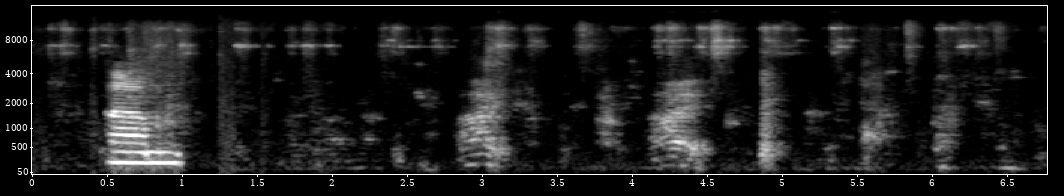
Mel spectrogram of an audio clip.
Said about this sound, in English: My dogs are barking because your dogs are barking. Yeah, the dogs are going crazy.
